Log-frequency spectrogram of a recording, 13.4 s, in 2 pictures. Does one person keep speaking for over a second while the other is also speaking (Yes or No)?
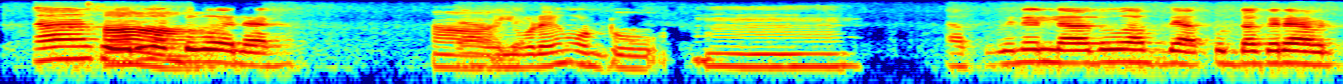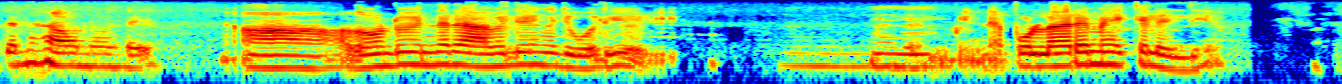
No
